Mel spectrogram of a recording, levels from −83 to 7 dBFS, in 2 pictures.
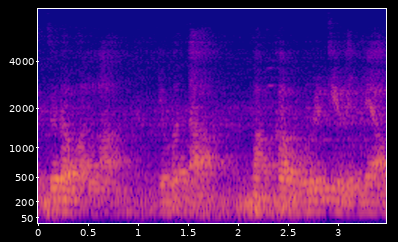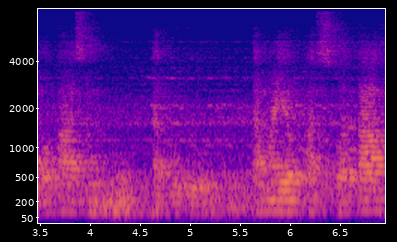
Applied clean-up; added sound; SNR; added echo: none; none; none; reverberation time 0.9 s.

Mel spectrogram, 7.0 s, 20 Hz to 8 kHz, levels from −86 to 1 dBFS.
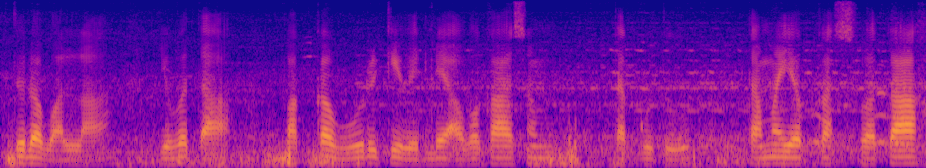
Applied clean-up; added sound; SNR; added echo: none; none; none; none.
